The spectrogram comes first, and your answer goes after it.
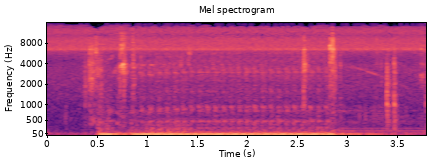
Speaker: podemos ver que el motor del auto no arranca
